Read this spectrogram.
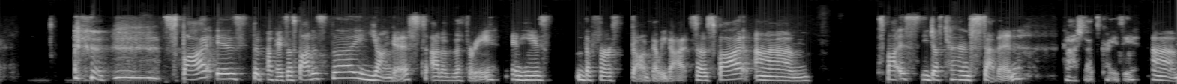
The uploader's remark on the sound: We sit down (actually Zoom call cause rona still around).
